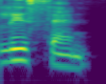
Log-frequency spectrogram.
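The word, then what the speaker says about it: listening: گوش دادن گوش کردن بچهها تیش سنت تیش رو تلفظ نکنید لسن خب ترجمش چی میشه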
